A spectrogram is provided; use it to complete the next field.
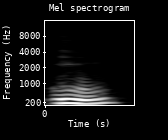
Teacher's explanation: the u sound is already at the back of your mouth but you kind of have to round your lips to produce it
